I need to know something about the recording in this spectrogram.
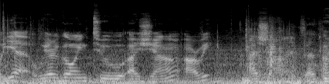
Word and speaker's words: Agen: So yeah, we are going to Agen, are we? Agen, exactly. Agen.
